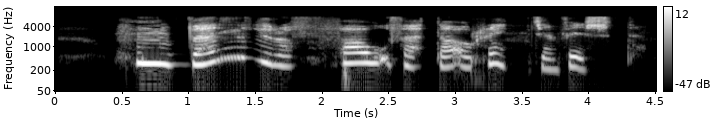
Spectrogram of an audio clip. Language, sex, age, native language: Icelandic, female, 12, Icelandic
